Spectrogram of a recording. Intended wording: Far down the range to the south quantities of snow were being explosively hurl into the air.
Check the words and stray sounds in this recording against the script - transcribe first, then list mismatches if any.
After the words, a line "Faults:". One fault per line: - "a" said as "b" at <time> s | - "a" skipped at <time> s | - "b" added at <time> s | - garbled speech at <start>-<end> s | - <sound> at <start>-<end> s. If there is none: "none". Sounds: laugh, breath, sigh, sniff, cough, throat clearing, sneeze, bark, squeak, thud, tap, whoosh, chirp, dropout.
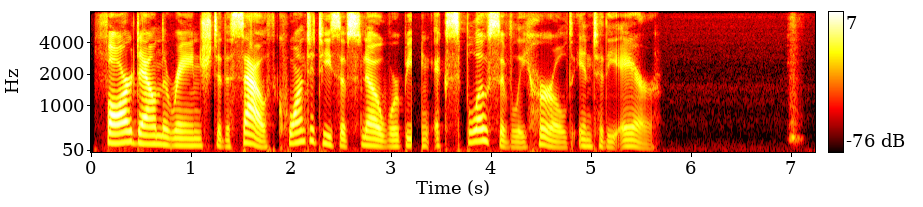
Far down the range to the south quantities of snow were being explosively hurled into the air.
Faults:
- dropout at 3.2-3.3 s
- "hurl" said as "hurled" at 4.4 s
- whoosh at 7.0-7.2 s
